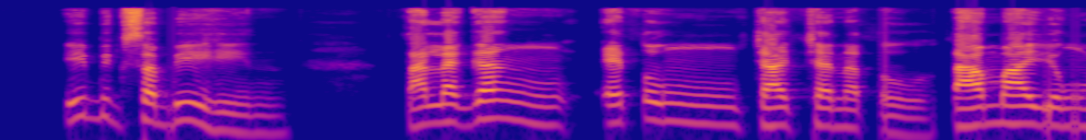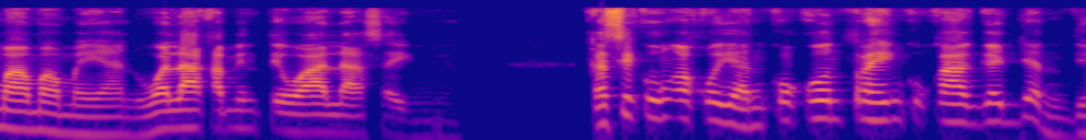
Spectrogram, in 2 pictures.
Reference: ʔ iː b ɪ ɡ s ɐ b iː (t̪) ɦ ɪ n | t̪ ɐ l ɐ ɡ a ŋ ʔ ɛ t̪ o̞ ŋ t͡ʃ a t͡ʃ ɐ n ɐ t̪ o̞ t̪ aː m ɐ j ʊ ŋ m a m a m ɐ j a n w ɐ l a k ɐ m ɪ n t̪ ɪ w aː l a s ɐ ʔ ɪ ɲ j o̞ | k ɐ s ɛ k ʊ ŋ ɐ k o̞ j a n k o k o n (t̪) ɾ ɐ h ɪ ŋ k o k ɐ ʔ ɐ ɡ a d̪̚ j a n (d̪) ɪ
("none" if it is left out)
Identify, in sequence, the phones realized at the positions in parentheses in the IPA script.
none, t̪, d̪

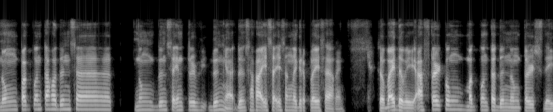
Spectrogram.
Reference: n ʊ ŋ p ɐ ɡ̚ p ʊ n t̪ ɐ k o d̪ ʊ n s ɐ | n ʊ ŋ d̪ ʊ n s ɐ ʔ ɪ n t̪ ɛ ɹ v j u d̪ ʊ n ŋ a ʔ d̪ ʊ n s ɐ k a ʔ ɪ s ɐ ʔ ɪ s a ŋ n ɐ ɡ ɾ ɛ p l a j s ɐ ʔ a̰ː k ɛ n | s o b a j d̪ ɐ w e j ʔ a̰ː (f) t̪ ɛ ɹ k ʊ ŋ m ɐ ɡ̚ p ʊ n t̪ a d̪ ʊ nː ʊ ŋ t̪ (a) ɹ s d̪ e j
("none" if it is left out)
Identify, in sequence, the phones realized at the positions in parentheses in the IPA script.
f, ɛ

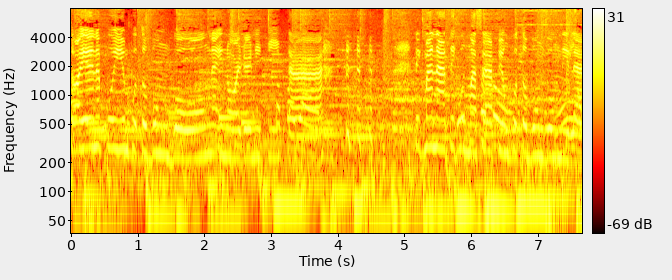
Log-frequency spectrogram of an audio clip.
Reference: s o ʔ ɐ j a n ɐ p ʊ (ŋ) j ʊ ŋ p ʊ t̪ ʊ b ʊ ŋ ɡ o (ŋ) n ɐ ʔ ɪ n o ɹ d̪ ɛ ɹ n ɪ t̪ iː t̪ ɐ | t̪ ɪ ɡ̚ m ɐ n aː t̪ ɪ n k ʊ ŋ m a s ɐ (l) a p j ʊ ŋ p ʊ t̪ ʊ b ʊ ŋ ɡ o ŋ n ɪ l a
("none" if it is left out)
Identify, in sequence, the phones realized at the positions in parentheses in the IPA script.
none, ŋ, ɾ

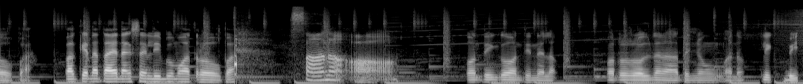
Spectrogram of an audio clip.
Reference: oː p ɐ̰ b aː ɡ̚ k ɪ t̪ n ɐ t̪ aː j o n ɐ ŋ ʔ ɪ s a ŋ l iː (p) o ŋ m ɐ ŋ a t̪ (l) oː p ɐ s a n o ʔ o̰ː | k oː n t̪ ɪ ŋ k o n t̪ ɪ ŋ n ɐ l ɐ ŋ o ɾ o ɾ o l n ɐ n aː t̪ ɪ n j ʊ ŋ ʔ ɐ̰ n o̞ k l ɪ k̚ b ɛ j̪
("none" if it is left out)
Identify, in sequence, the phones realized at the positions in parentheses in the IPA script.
b, ɾ

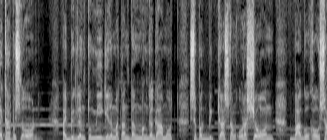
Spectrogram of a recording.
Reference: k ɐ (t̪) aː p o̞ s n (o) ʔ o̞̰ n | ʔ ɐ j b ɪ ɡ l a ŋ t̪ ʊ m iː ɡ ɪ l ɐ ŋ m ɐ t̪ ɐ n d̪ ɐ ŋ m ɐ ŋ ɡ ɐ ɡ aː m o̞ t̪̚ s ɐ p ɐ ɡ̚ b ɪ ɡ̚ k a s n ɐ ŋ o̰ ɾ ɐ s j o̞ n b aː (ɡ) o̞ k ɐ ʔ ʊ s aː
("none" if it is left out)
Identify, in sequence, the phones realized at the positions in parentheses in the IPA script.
t̪, o, ɡ

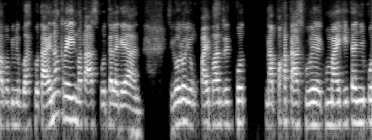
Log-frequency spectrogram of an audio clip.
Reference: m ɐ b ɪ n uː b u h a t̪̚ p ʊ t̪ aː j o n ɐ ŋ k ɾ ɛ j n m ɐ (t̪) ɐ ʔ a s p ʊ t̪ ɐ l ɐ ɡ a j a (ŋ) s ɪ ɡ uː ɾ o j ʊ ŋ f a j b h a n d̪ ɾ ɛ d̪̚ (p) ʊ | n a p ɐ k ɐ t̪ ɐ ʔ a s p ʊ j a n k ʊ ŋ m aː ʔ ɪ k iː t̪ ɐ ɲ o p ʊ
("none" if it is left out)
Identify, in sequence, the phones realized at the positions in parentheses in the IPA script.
t̪, n, p

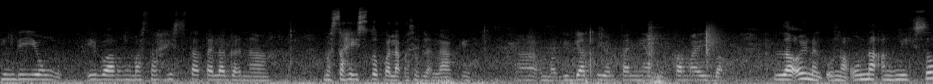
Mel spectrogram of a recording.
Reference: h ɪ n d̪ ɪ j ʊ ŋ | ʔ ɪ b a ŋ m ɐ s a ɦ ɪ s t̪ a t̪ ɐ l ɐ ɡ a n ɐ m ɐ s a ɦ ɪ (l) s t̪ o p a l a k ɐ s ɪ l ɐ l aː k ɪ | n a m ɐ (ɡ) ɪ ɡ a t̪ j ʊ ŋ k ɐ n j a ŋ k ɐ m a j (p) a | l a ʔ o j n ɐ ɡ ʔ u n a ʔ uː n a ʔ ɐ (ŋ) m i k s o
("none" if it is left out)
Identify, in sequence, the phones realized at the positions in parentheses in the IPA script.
none, ɡ, b, ŋ

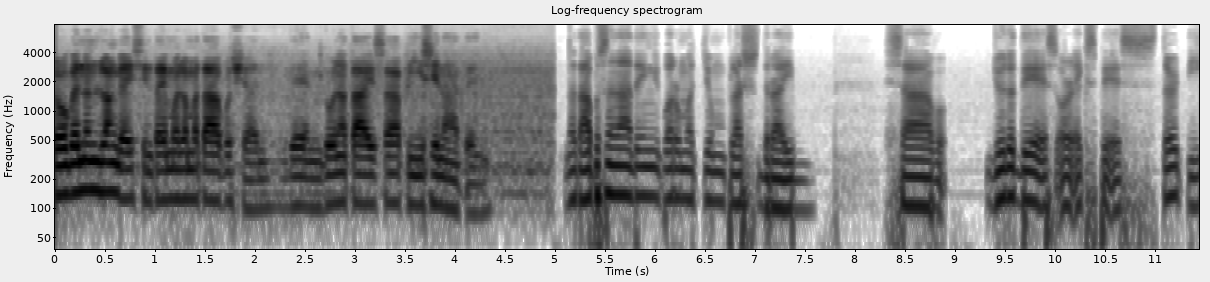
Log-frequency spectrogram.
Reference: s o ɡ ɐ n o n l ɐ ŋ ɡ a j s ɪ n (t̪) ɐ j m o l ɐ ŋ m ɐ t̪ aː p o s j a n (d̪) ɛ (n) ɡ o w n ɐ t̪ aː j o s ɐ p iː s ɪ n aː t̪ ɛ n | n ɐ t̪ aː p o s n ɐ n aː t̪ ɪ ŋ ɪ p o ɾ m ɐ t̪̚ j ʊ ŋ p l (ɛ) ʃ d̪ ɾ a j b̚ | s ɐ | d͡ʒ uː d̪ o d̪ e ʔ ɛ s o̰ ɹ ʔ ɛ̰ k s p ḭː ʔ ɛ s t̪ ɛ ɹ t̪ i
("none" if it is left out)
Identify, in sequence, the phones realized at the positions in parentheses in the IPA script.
t̪, d̪, n, a

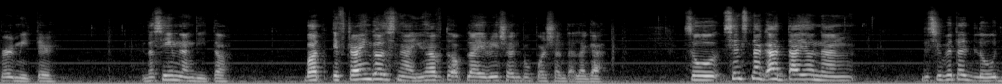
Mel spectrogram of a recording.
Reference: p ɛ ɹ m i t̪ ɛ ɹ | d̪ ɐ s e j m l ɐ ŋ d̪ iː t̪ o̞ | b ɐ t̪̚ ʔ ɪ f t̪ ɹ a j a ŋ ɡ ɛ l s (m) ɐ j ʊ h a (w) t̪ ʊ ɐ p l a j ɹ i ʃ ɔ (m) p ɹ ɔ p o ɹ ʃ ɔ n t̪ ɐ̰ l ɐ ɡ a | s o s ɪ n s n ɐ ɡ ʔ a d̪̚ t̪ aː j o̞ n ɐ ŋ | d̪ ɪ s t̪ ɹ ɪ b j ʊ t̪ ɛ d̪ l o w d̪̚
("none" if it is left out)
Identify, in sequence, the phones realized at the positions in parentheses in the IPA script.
n, v, n

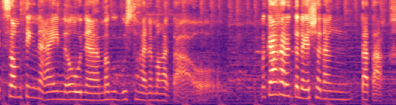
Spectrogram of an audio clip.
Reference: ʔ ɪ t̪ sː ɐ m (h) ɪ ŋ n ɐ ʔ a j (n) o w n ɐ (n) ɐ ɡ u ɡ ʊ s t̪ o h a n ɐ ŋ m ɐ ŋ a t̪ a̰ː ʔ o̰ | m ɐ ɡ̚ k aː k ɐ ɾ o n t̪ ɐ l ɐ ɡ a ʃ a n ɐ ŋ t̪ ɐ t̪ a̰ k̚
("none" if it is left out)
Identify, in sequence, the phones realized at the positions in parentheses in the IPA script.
θ, n, m

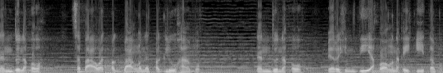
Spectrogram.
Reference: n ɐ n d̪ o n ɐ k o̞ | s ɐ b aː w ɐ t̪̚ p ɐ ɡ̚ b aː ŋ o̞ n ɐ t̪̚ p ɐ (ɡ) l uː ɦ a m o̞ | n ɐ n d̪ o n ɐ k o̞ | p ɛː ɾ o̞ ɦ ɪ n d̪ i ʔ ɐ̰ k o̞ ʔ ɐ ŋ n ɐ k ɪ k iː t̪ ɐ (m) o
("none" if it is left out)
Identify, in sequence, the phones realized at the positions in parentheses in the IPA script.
ɡ, m

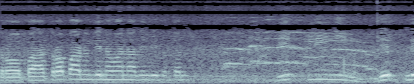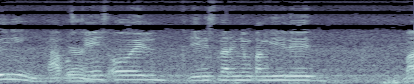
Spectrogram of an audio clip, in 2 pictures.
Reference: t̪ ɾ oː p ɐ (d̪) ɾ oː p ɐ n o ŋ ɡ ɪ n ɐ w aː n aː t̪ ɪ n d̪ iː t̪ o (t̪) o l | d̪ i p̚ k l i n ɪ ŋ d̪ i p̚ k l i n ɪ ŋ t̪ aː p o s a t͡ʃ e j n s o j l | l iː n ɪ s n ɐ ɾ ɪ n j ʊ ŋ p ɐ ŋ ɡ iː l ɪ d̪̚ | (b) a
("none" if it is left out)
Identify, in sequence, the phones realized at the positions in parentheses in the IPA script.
t̪, t̪, b

